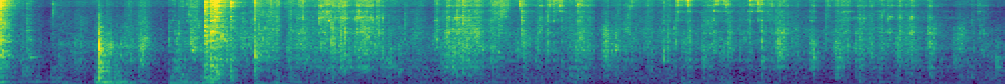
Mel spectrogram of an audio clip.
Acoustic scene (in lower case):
kitchen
